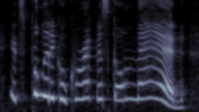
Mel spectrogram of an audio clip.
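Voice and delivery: high-pitched, hammed-up indignation; mock outrage. Satirical host pretends to defend the politician, mock outrage.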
